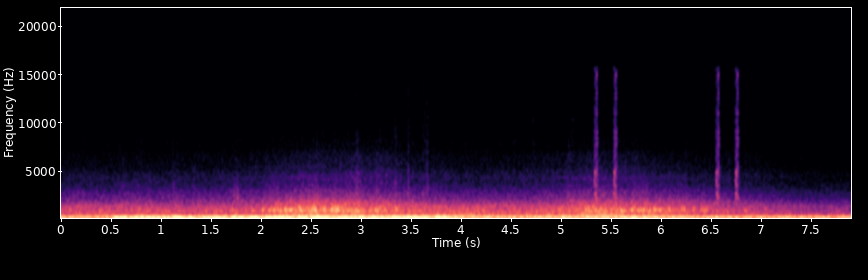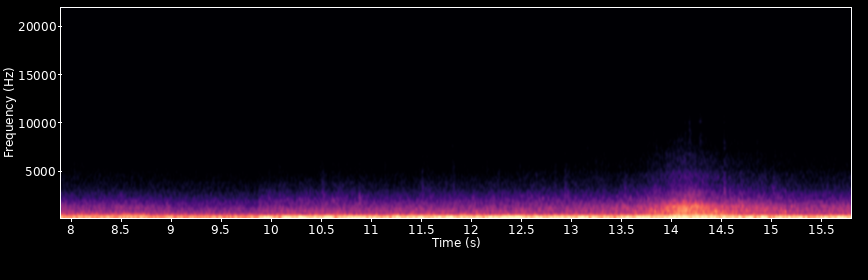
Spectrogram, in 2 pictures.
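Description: Passing vehicles whoosh by.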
